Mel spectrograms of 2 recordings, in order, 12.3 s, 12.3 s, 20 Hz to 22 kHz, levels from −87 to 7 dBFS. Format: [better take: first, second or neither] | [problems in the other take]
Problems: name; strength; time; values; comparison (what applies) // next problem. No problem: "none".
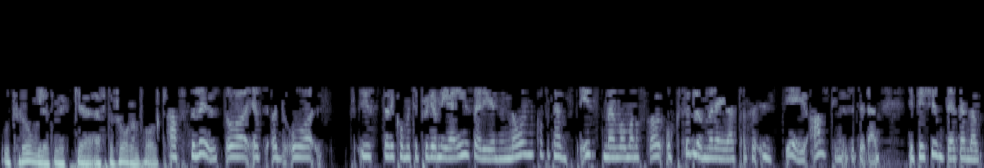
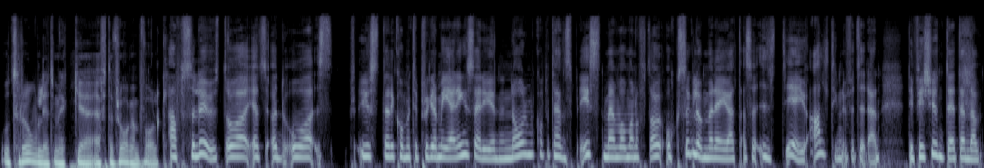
second | garbled, watery; badly; nothing above 3 kHz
